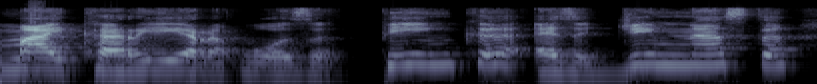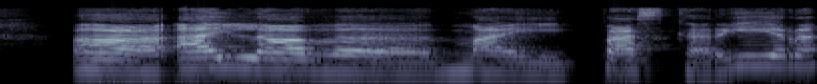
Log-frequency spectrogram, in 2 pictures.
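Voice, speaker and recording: Speaking very slowly with an Italian accent, a woman has a fairly high pitch and a bright, sharp tone. Her intonation is lively. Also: quiet background. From Italy. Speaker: safeguarding commission president, gymnastics expert. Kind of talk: webinar lecture. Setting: online webinar. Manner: halting, frequent fillers.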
